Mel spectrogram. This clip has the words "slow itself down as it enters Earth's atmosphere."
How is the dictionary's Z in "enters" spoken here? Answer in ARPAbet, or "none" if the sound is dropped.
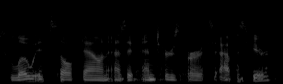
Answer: Z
